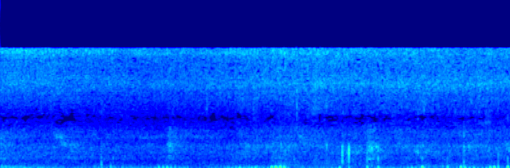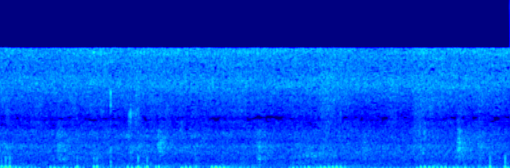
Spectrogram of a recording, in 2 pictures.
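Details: Gara, a pet cat, purring through a quiet daily routine: a low rumbling purr in soft rhythmic pulses roughly once a second, steady throughout, with a few faint clicks and light rustles behind it.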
